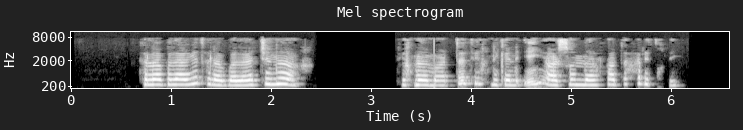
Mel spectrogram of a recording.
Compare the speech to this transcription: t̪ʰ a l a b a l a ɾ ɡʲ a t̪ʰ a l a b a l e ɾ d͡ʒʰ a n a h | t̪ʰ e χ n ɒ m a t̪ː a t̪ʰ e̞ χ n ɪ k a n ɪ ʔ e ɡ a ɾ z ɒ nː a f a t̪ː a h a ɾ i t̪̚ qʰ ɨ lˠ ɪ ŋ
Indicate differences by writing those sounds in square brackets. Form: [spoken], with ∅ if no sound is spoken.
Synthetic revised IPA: t̪ʰ a l a b a l a ɾ ɡʲ a t̪ʰ a l a b a l [a] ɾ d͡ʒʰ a n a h | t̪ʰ e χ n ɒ m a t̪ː a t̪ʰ e̞ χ n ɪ k a n ɪ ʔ e [ŋ] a ɾ z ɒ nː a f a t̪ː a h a ɾ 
